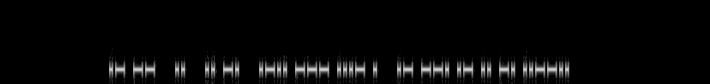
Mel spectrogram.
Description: Morse code, heard as a keyed tone, about 40 wpm, 700 Hz. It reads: AM I IN LOVE AGAIN?
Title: Sentences from Top 1000 Words - Review Part 2 - 40wpm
